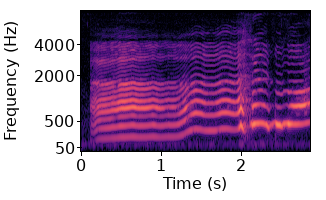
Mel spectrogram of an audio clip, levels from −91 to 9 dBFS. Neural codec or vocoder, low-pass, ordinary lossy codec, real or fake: none; none; none; real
